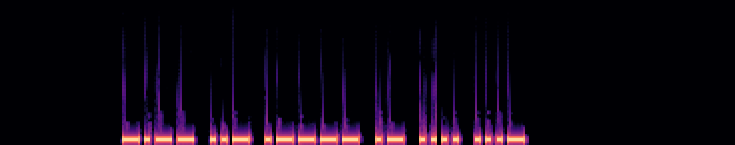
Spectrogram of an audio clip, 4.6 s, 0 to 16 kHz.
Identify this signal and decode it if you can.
Morse code, heard as a keyed tone, about 35 wpm, 700 Hz. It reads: YU1AHV
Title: DXCC-100 Call Signs - 6 Characters - 35wpm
